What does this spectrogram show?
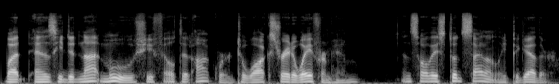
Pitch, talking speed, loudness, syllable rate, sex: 115 Hz, 235 wpm, -19 LUFS, 5.5 syllables/s, male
